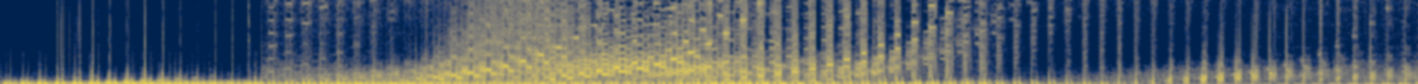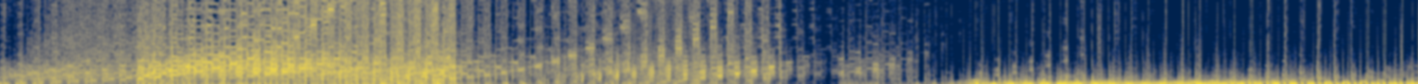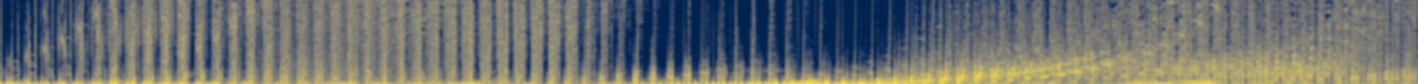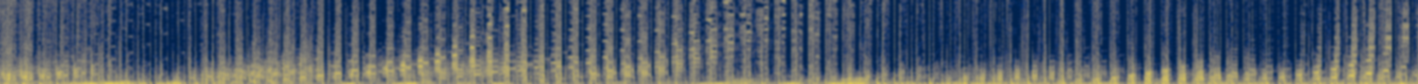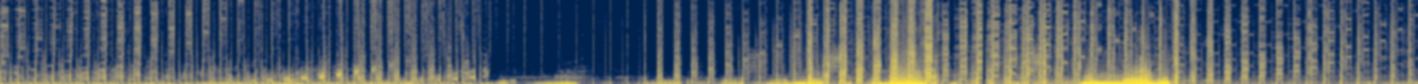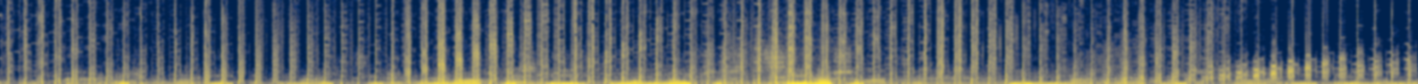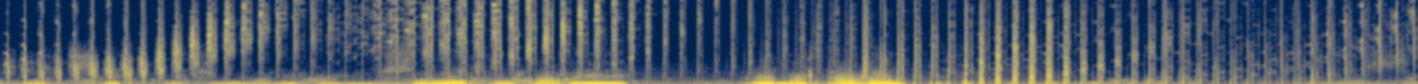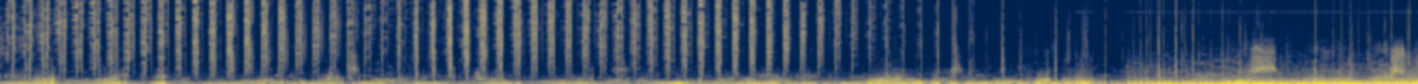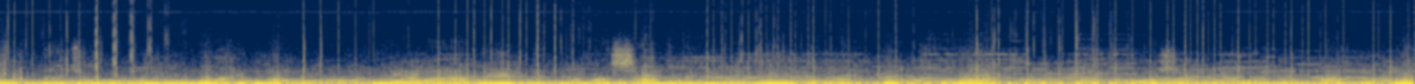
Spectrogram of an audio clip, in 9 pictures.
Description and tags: Jabba di Hut speaks on oper premiere
Broadcasting from Jabba di Hut's planet. Radio techies work hard to clean from hostile disturbing signals. Finally they could sort out Jabba's voice and instruments in the background.
Intergalaxy, Starwars, Jabba, Galaxy, broadcasting, Hut, di, Space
